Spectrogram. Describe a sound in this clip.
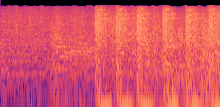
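A submachine gun fires a rapid, loud burst.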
